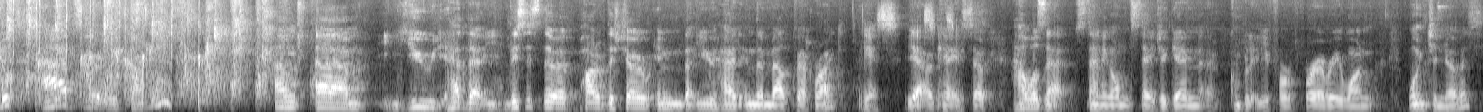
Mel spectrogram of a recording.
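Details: Adult male speaker with brief replies from a second person; normal conversational speech.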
